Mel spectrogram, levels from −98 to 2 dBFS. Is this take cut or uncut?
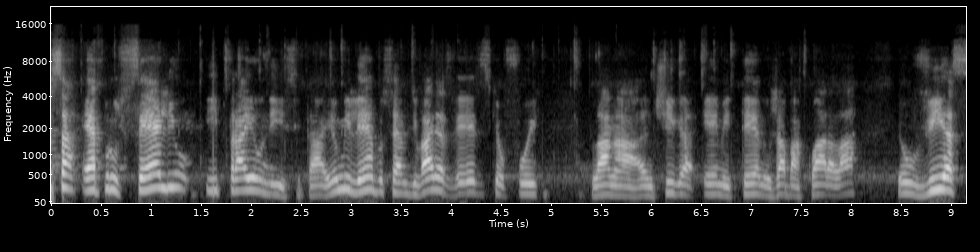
uncut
